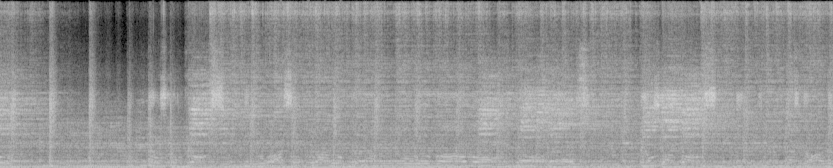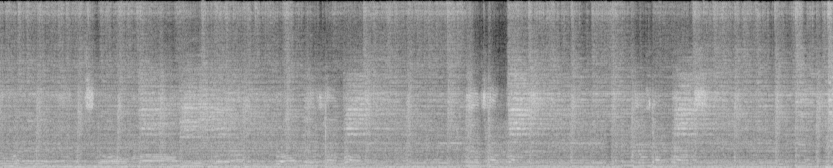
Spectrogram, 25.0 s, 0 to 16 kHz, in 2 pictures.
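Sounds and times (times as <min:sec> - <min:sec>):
man singing: 0:00.0 - 0:00.6, 0:02.0 - 0:24.1
punk rock band playing: 0:00.0 - 0:25.0.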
